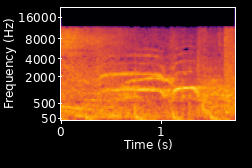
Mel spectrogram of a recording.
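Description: A motocross bike engine revs hard as a youth pastor tries to pop a wheelie, its whine rising and then dropping, followed by a rough thud as it crashes into a wall and dents it, all over a noisy, busy background.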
